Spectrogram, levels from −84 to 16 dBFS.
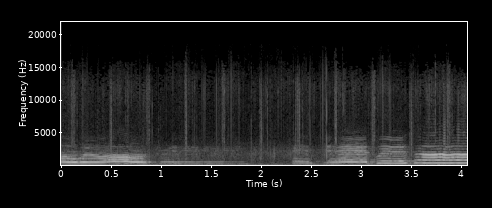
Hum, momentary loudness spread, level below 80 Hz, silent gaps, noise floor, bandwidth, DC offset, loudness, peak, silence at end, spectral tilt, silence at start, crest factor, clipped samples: none; 22 LU; -44 dBFS; none; -44 dBFS; 16.5 kHz; under 0.1%; -23 LUFS; -8 dBFS; 0 s; -4 dB/octave; 0 s; 16 dB; under 0.1%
